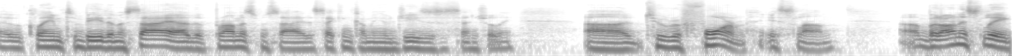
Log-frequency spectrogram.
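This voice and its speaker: A man's voice: mid-range voice, a little mellow. A young man from the United States, a guest in an interview, earnestly explaining his personal testimony.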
